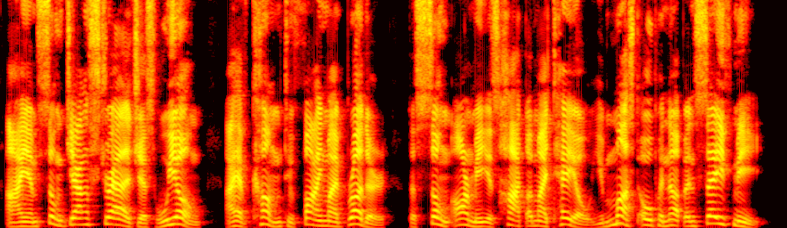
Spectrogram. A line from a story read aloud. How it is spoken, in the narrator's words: The scholar rode up to the pass and called out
